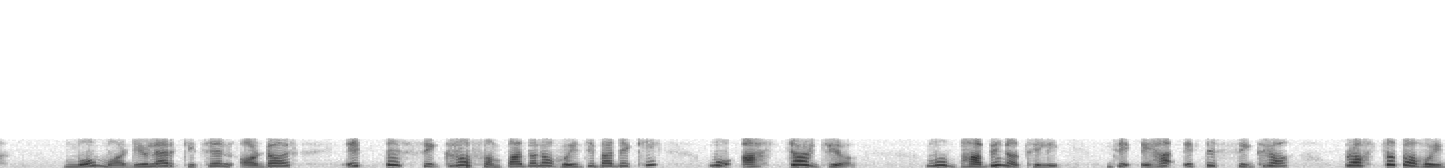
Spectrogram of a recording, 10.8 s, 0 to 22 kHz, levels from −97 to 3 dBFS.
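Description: A GSM full-rate codec carries this speech recording from start to finish, modelling the vocal tract and feeding it a sparse, regularly pulsed excitation, which fits the 13 kbps full-rate coder. Only about 250 Hz to 3.6 kHz gets through, so the voice is thin and telephone-narrow, with a plainly audible buzzy, gravelly grain over every syllable. On top of that come GSM bit errors, where corrupted bits reached the decoder and scrambled its filter, pitch and gain values for a few frames. The first hit runs from 3.48 to 3.57 s, between "ଏତେ ଶୀଘ୍ର" and "ସମ୍ପାଦନ ହୋଇଯିବା ଦେଖି", where the speech breaks into a brief squawking, gargled burst. The second, from 8.03 to 8.06 s just after "ଭାବି ନଥିଲି", is a shorter pop-like garble. Each sounds consistent with roughly four damaged frames on a link flipping about 1% of its bits.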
